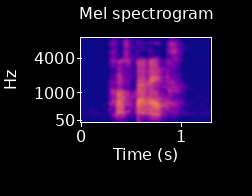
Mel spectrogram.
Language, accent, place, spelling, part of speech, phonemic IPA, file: French, France, Lyon, transparaitre, verb, /tʁɑ̃s.pa.ʁɛtʁ/, LL-Q150 (fra)-transparaitre.wav
- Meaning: alternative form of transparaître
